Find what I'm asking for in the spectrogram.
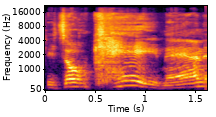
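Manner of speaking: slow earnest mock reassurance; reassuring quote. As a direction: soothe a panicking friend. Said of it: "Justin's like".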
